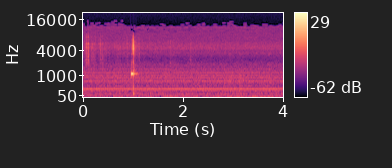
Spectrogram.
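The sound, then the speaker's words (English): A single short, bright electronic beep from a screen reader sounds once, standing out clearly over a steady low hum and faint background hiss, with no talking. “You hear the beeps going in higher pitch.”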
